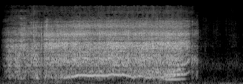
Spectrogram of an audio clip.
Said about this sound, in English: sorry, I'm going to blow my nose again.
